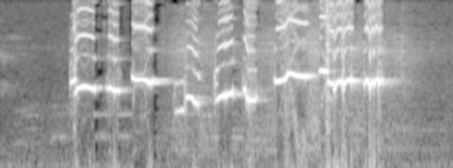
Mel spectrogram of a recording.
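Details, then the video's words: Oriental magpie-robin song played to make other birds respond: a dense run of rapid whistled notes, slurred up and down, lasting about two and a half seconds. "Gak Mungkin Gak NYAUT ketika KACER ditempel dengan KICAU ini"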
